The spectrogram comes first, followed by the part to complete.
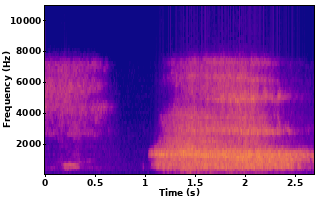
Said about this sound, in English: inhale slowly, exhale slowly, inhale slowly, exhale slowly. And they're really slow breaths.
